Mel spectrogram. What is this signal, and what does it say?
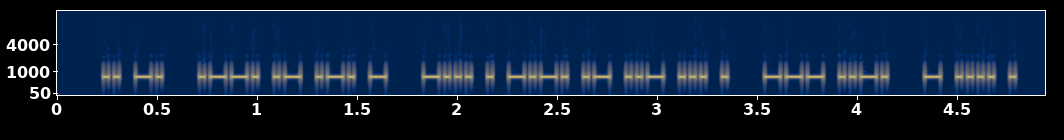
Morse code, heard as a keyed tone, about 44 wpm, 700 Hz. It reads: IN PART BECAUSE OF THE
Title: Sets of 5 Words Encore2 45wpm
